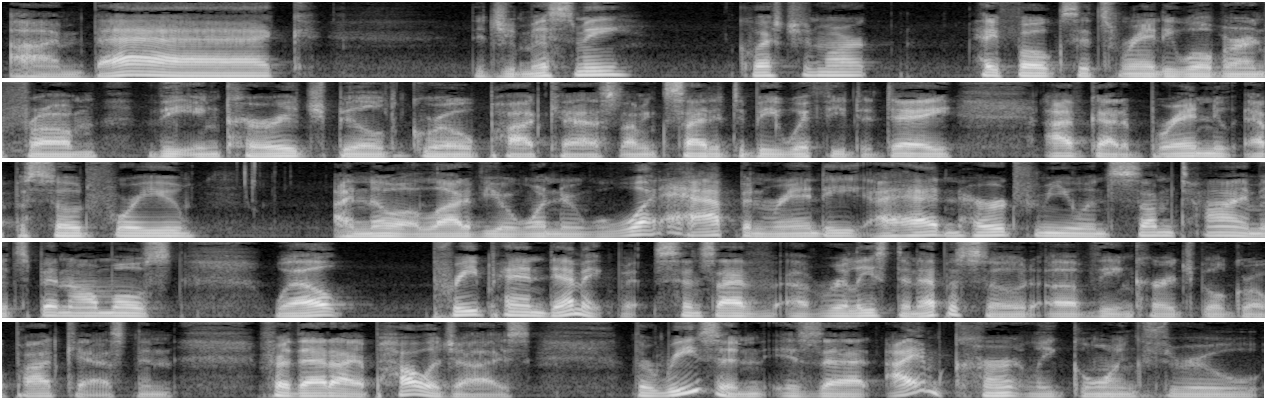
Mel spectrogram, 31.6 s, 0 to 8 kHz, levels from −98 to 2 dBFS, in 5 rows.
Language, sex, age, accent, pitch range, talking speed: English, male, 40-59, American, 85-105 Hz, 160 wpm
